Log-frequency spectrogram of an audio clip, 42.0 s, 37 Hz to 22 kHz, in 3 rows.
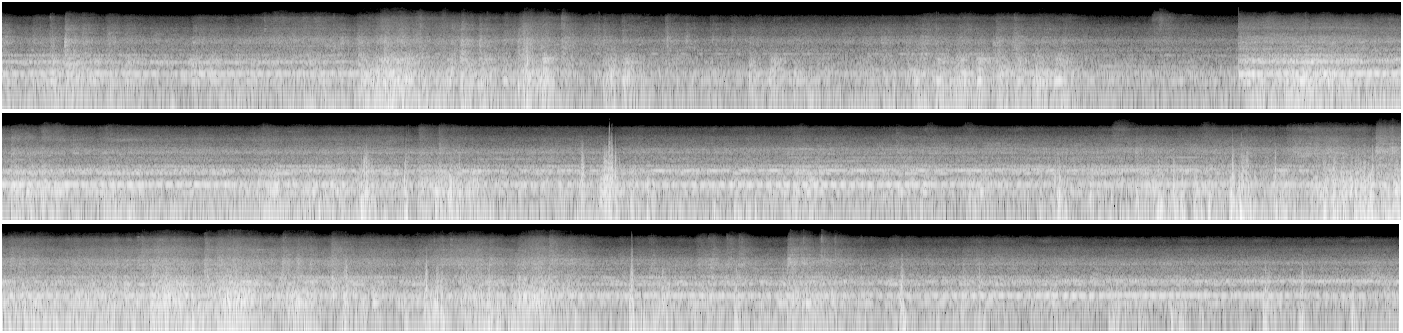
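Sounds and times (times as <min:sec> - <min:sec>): train wheels clattering over rails: 0:00.0 - 0:10.8, 0:23.0 - 0:38.8
steady humming tone: 0:12.4 - 0:41.9.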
